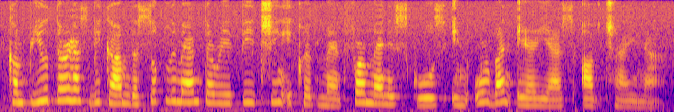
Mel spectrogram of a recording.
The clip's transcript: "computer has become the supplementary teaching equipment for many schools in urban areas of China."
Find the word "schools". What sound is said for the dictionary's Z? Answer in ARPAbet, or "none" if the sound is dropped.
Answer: S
